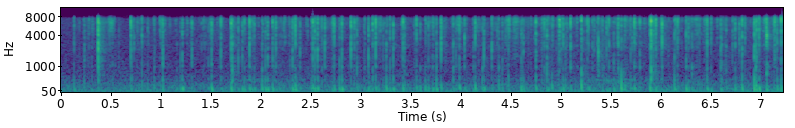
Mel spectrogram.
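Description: A small brown corrugated cardboard rectangle held in the hands is tapped and scratched with fingernails. A steady stream of many quick, dry, bright taps and scratchy rasps sounds throughout, with very little low end and no ring after each touch.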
